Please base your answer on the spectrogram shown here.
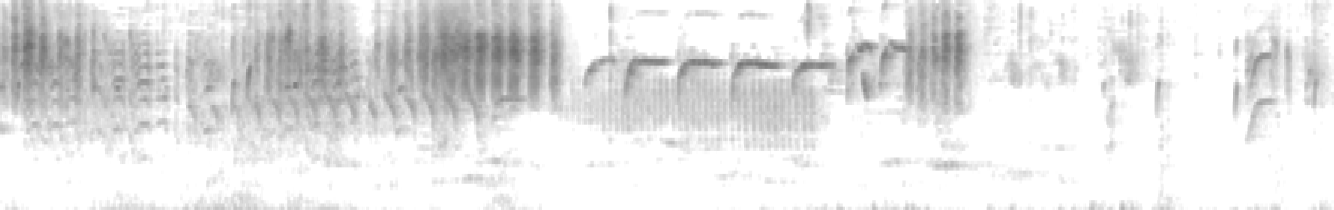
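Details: European goldfinch male and female calls meant to encourage a male to sing: loud bright twittering bursts, then a run of four clear whistled notes, followed by scattered sharp chirps over faint low rumble.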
